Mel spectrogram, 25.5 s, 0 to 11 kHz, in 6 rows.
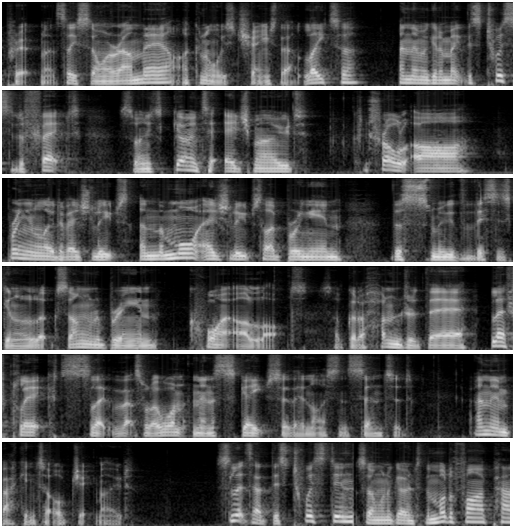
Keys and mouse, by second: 1.6 shift+middle click, 4.7 Tab, 7.0 ctrl+r, 20.5 Tab.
